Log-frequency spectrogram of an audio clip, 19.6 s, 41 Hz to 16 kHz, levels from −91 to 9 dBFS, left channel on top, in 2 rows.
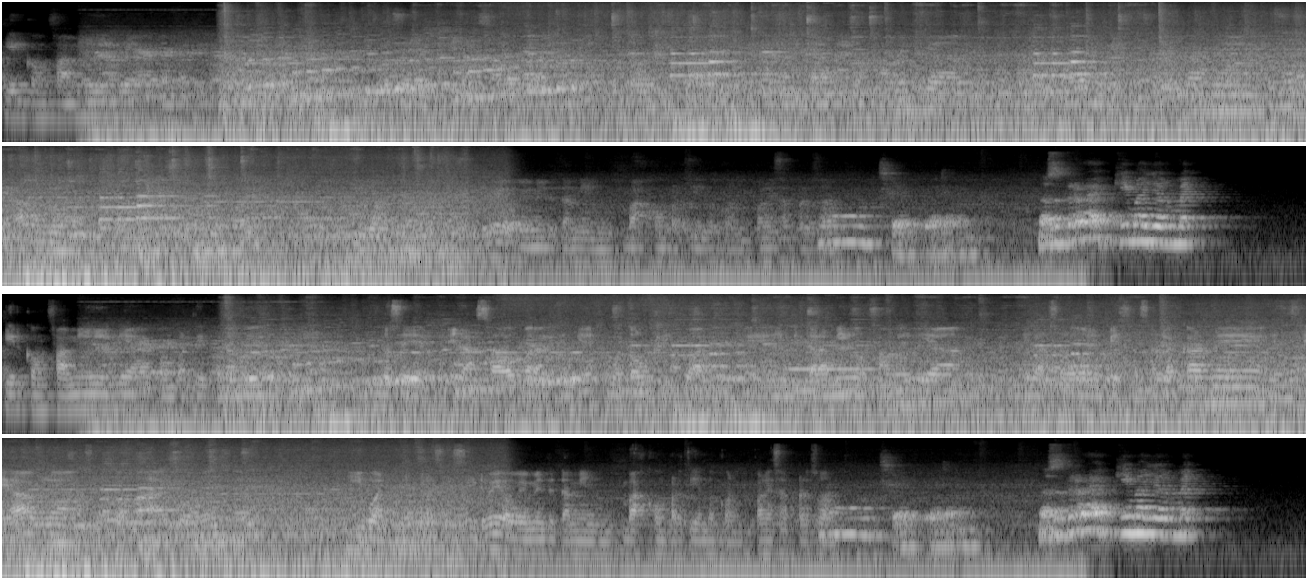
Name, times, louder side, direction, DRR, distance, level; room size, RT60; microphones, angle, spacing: voice 1, 0.0-2.2 2.8-7.3 7.7-11.7 12.4-16.1, right 4 dB, 80° right, 5 dB, 0.4 m, -29 dB
sound 1, 0.6-17.9, right 1 dB, 15° right, 0.7 m, -32 dB
sound 2, 1.6-13.3, left 1 dB, 35° left, 0.3 m, -25 dB
voice 2, 6.8-7.2 15.9-17.0 17.6-18.7, right 1 dB, 70° left, -7 dB, 0.7 m, -23 dB
sound 3, 7.7-13.6, equal, 35° right, 1.3 m, -29 dB
3.0 x 2.1 x 2.4 m, 0.70 s
head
